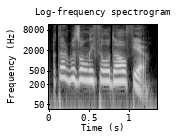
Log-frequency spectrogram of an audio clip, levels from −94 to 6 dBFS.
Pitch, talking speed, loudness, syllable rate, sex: 250 Hz, 265 wpm, -14 LUFS, 8.6 syllables/s, female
